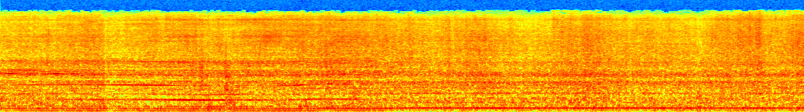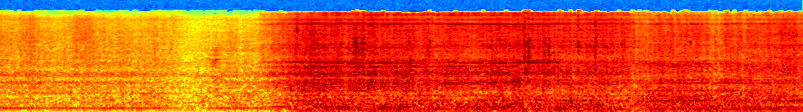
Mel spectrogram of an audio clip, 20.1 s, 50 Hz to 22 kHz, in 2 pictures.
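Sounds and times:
excavator diesel engine running: 13.2s - 20.0s.

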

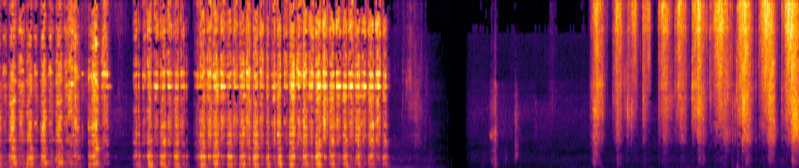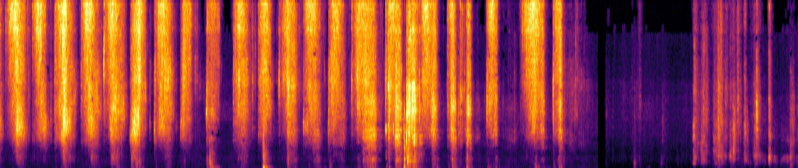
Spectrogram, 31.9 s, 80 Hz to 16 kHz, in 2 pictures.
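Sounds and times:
brush sweeping hard surface: 11.8s - 27.6s.

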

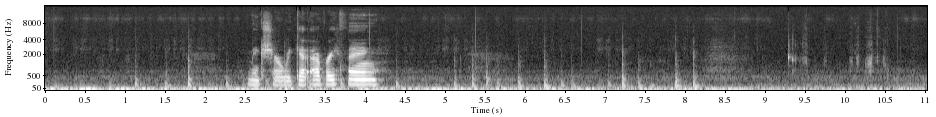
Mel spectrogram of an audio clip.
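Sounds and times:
ink pad tapping on stamp: 5.1s - 8.3s.

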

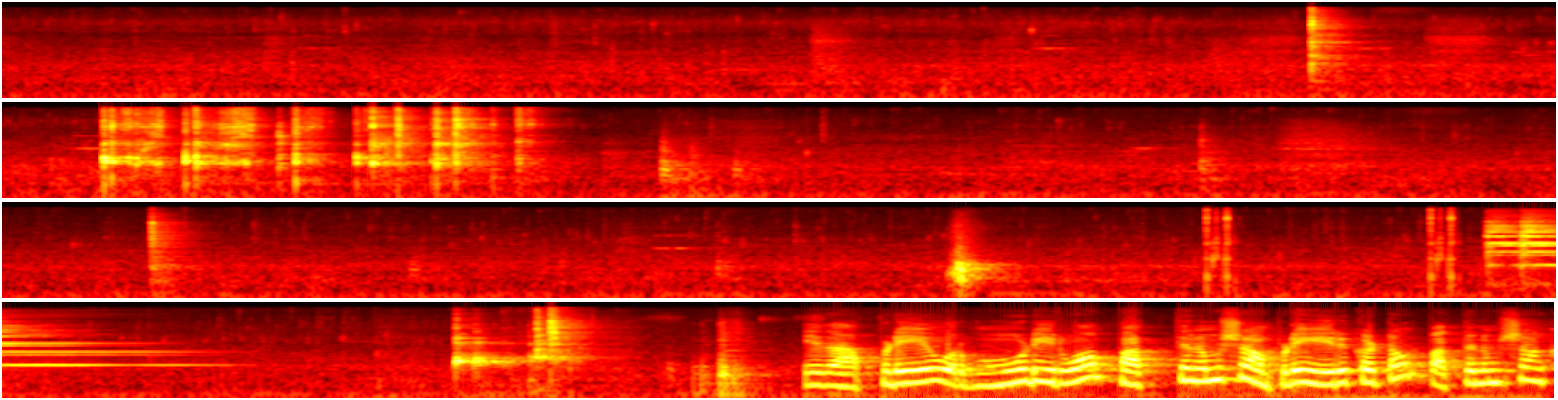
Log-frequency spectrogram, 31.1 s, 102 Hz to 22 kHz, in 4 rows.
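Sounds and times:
faint sizzle: 0.0s - 31.0s
spoon scraping steel bowl: 8.1s - 10.6s.

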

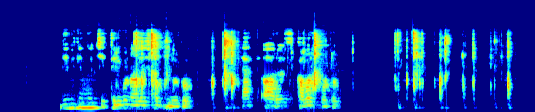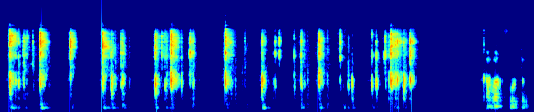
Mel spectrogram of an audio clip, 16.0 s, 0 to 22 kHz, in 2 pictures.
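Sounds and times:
typing on computer keyboard: 2.0s - 2.6s, 3.2s - 3.6s, 4.5s - 5.0s, 5.9s - 14.2s.

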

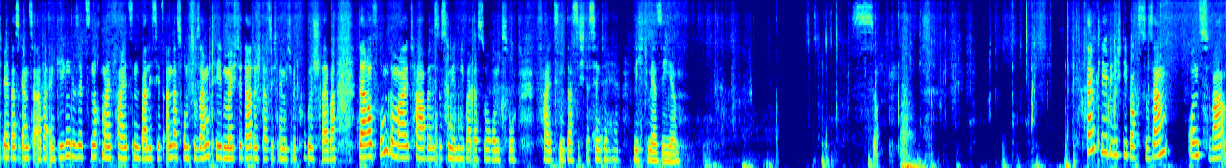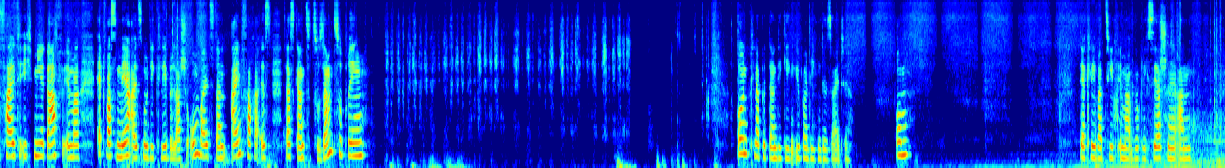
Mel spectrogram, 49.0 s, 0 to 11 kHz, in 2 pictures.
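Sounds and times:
card rustling: 14.0s - 23.1s.

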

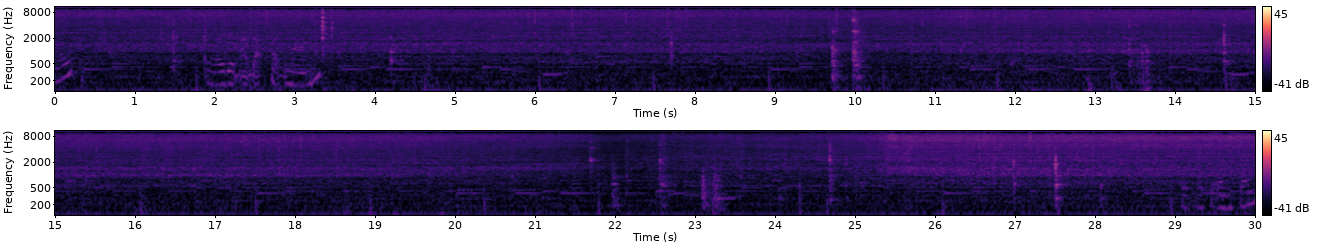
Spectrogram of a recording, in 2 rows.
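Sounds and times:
food sizzling in hot oil: 0.0s - 30.0s.

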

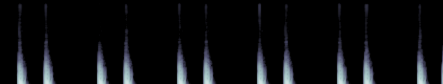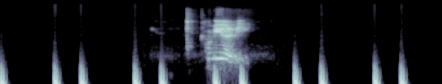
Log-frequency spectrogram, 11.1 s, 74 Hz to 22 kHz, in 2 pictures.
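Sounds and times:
heartbeat thumps: 3.6s - 5.6s, 6.2s - 6.6s, 9.2s - 10.7s.

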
